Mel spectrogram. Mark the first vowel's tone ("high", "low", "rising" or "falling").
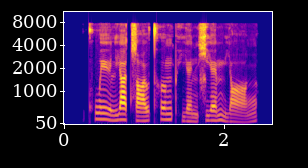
falling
